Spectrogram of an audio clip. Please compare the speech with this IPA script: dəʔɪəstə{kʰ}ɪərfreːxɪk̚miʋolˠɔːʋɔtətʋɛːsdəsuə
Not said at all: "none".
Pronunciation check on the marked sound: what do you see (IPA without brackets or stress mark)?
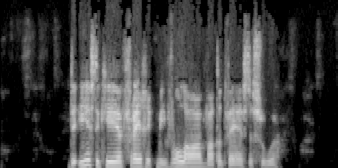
kʰ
